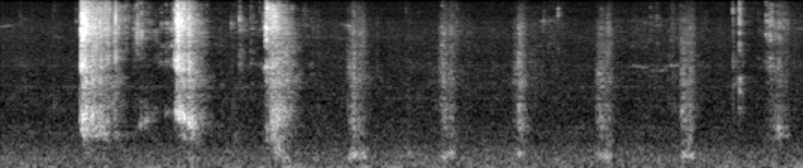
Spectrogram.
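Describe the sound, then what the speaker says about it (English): Crisp bites and crunches of a Fuego Takis rolled tortilla chip: three loud, sharp crunches close up, followed by a run of softer, evenly spaced chewing crunches. "Okay, that one's more the crunch I was expecting."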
